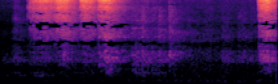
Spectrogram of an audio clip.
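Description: Two short scraping rustles of hard plastic being handled: a longer one just after the start and a brief one near the end. They come from working the milk crate's PVC latch and its zip tie.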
